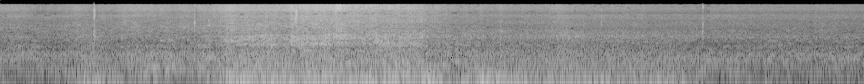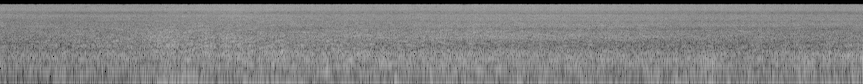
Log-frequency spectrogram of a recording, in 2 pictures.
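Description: Ocean surf washing against a rocky shore with wind noise, steady apart from a louder rush of about a second and a half near two seconds in.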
